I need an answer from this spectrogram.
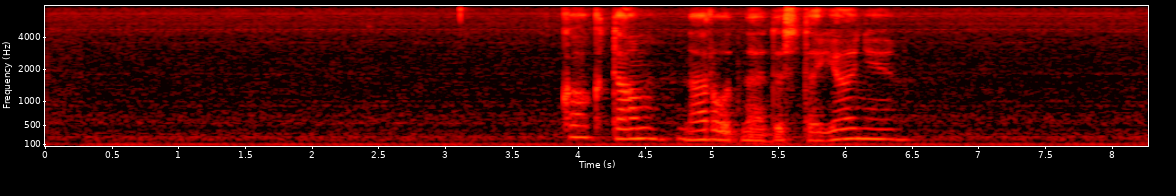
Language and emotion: Russian, sad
